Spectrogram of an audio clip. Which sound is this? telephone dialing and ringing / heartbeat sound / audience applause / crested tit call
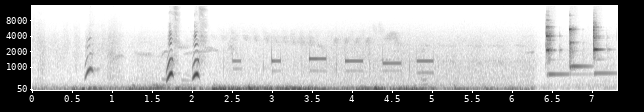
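telephone dialing and ringing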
